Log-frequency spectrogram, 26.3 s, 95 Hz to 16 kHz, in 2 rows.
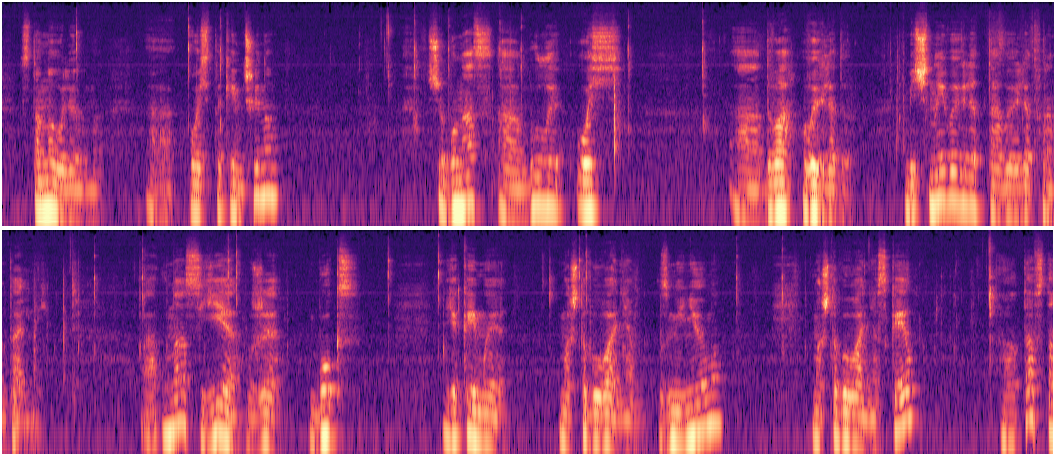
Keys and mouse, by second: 1.3-2.7 drag, 3.1-5.5 middle drag, 5.9-6.6 middle drag, 6.8-8.0 shift+middle drag, 8.2 middle click, 14.6 middle click, 16.4 click, 18.3 click, 19.2 s, 22.6-23.2 middle drag.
